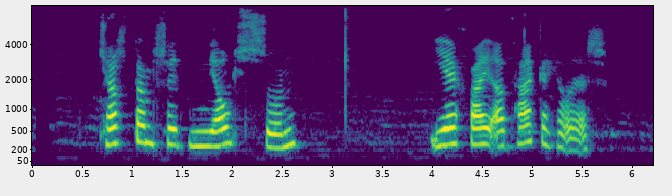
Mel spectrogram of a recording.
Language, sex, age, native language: Icelandic, female, 13, Icelandic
